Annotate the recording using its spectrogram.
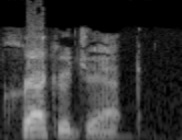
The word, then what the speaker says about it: Cracker Jack: And a bag or two of Cracker Jack. Not Jack's. – Yeah. – There's no S, people. Saying it right.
